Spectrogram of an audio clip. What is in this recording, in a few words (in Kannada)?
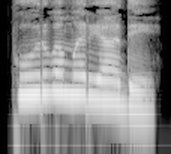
"ಪೂರ್ವಮರ್ಯಾದೆ", Kannada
